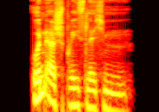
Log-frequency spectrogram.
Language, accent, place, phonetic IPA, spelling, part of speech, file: German, Germany, Berlin, [ˈʊnʔɛɐ̯ˌʃpʁiːslɪçm̩], unersprießlichem, adjective, De-unersprießlichem.ogg
- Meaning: strong dative masculine/neuter singular of unersprießlich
